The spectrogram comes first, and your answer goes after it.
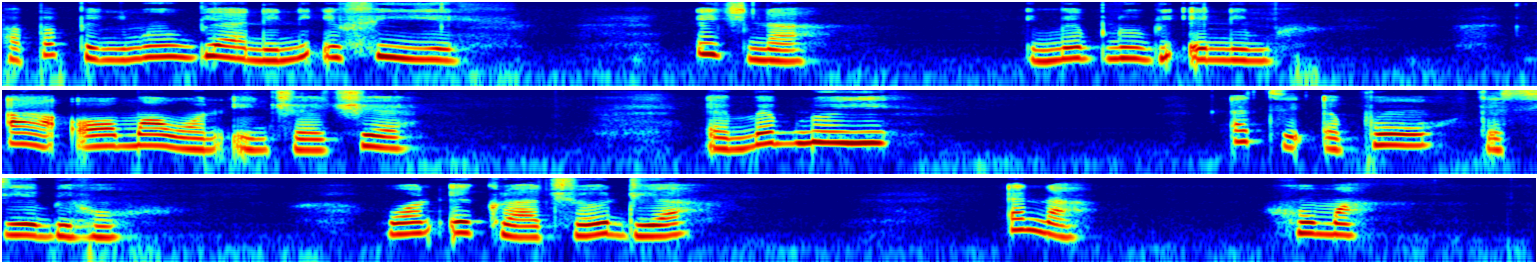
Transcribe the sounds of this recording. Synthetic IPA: pʰa˨pʰa˦pʰe˨ɲĩ˨mʊ̃˦bi˦a˨nɪ̃˨nĩ˦ʔe˦fi˦˨e˨ | e˦d͡ʑi˨nã˨ | m̩˨mẽ˦bnũ˦bi˦ʔæ˦nĩ˦m | a˦ʔɔ˦mã˦wɔ̃˨n̰˨ɲ̩˨t͡ɕʰɾɛ˨t͡ɕʰᶣɪ˦ɛ˨ | ɛ˨mẽ˦bnũ˦ji˦ | ɛ˦tʰɪ˨ɛ˨pʰʊ̃˦n | kʰɛ˨si˦e˦bi˦ɦʊ̃˦ | wɔ̃˦ne˦kʰɾa˨t͡ɕʰɾɔ˦di˨a˦ | ɛ˦nã˨ | hʊ̃˦mã˦

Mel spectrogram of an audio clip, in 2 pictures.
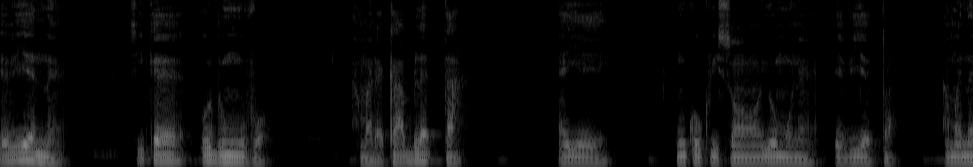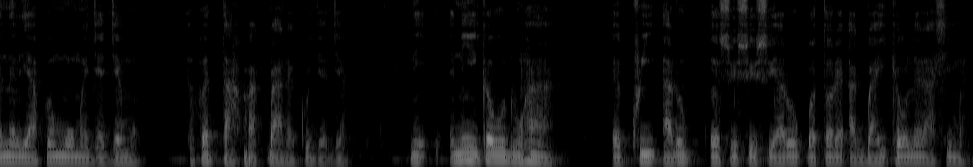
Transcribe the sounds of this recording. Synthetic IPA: ɖe˨vi˦ɛ˦nɛ̃˨ | sḭ˨kɛ˦wo˦ɖu˦ŋũ˦vɔ˨ | a˨mɛ̃˨ɖɛ̰˨ka˦blɛ˦t̪a˦ | e˦jɛ˦ | ŋũ˦ko˦ku˦i˦sɔ̃˦jo˦mõ˨nɛ̃˨ɖe˨vi˦ɛ˦t̪ɔ̃˨ | a˨mɛ̃˨nɛ̃˨nɛ̃˨li˦a˨ɸɛ˦mõ˨mɛ̃˨d͡ʒɛ˨d͡ʒɛ˦mõ˨ | e˦ɸɛ˦t̪a˨ɸa˦k͡pa˦ɖe˨ko˦d͡ʒɛ˨d͡ʒɛ˦ | nĩ˦ji˦kɛ˦wo˦ɖu˦ɦã˦ | e˨ku˦i˦a˨ɖo˦ | e˨su˨e˨su˨e˨su˨i˨a˨ɖe˦wo˦k͡pɔ˦t̪ɔ˦ɖe˨ʔa˨ɡ͡ba˨ji˦kɛ˦wo˦lɛ˦ɖa˨si˦mɛ̃˨

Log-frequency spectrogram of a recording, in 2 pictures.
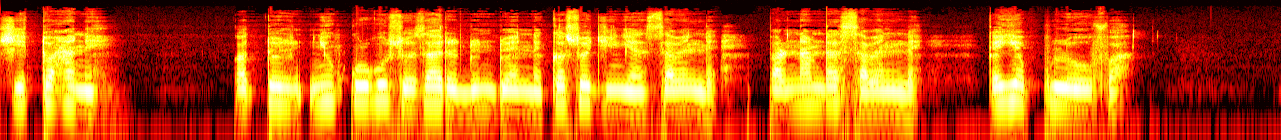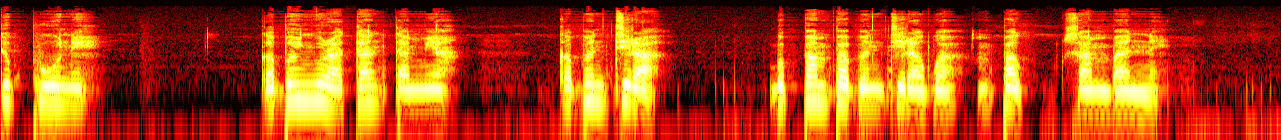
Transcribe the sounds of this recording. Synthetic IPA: ʃi˨tʊ˦ʔa˦nɨ˨ | ka˨to˦ni˦ŋkʊ˦ɾɨ˦ɡʊ˦so˨za˦dɨ˨dʊ˦ndɔ˦nːɨ˨ka˦so˦d͡ʒi˨ɲ˦ɲɛ˨n˨sa˦βɨ˦n˦lɨ˨ | pa˨ɾɨ˨na˦m˦da˦sa˨βɨ˦n˦lɨ˨ | ka˨jɛ˦pu˦loː˦va˨ | tɨ˦puː˦nɨ˦ | ka˨bɨ˦n˦ɲu˦ɾa˨ta˦n˦ta˨mi˦a˦ | ka˨bɨ˦nti˦ɾa˨ | bɨ˦pa˦m˦pa˦bɨ˦nti˦ɾa˨ɡ͡ba˦m̩˦pa˦ | sa˦mba˦nːɨ̰˨

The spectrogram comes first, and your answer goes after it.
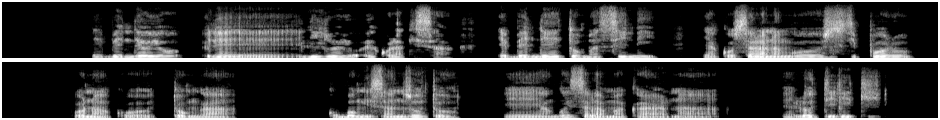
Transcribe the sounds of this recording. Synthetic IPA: e˨be˨nde˦o˦jo˦˨ | li˦li˦o˦jo˨ʔe˦ko˨la˨ki̥˨sa˨ | e˨bɛ˨nde˦to˦ma˨si˦ni˦ | ja˨ko˨sa˦la˨na˨a˨ŋɡo˦si˨po˦lo˦ | po̰˦na̰˨ko̰˨to̰˨ŋɡa̰˨ | ko̰˨bo˨ŋɡi˨sa̰˨nzo˦to˨ | ja˨ŋɡo˦e˦sa̰˦lʔa̰˨ma̰˨kʰa̰˨na̰˨ | lo˦ti˨li˦kʰi̥˨

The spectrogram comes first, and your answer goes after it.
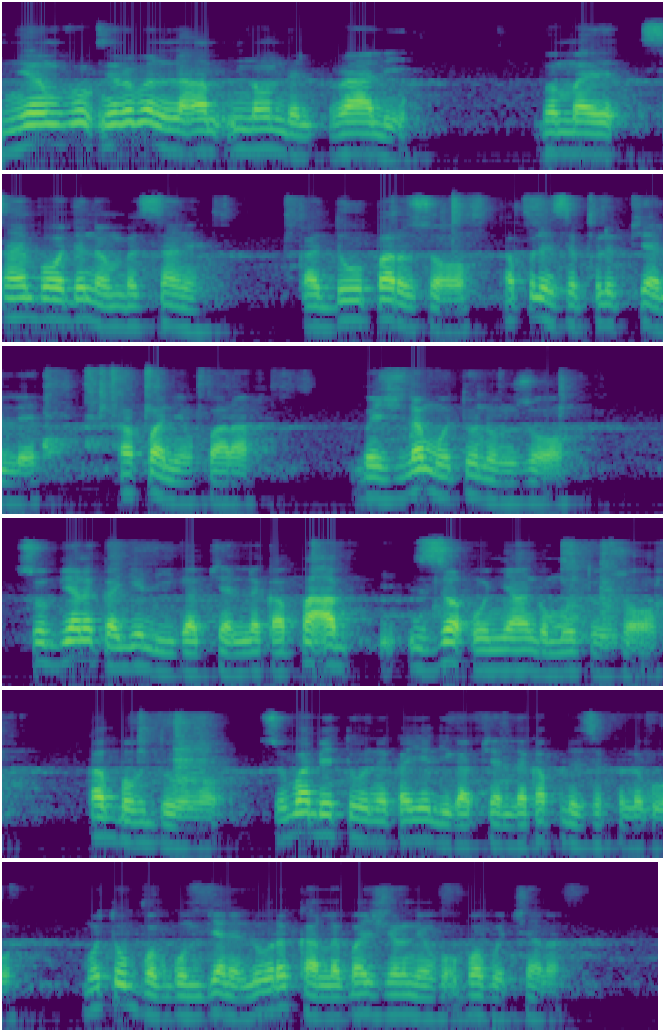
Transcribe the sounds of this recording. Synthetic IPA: nɨ˦ɾɨ˦ba˦n̩˨la˦ʔa˦mn̩˦nɨ˦ŋɨ˨ɾaː˦le˨ | bɛ˨ma˨lsa˦bɔ˦dɨ˦nɨ˨m˦bɨ˦sa˦nɨ˨ | ka˨doː˦pa˦ɾɨ˨zʊ˨ʔʊ˨ka˨pɨ˦lɨ˦˨zɨ˨pɨ˦lɨ˦pi˦ɛ˨lːɨ˨ka˦k͡pa˦nɪ˨k͡pa˨ɾa˨ | bɛ˨ʒi˨la˦mo˨to˦nɨ˨mzʊ̰˨ʔʊ̰˨ | so˦bi˦ɛ˦nɨ˦ka˨jɛ˦liː˨ɡa˨pi˨ɛ˨lːɨ˦ka˨pa̰˦ʔa˦za˦ʔo˨ɲaː˦ŋɡɨ˨mo˦to˨zʊ̰˨ʔʊ̰˨ | ka˦ɡ͡bʊ˦bdoː˨ŋɔ̰˨ | so˨˦ɡ͡ba˦bɛ˦toː˦nɨ˦ka˨jɛ˦liː˨ɡa˨pi˦˨ɛ˨lːɨ˨ka˦pɨ˦lɨ˨zɨ˨pɨ˨lɨ˨ɡʊ˨ | mo˦to˦bɔ˨bɡʊ˨mbɛ˦nɨ˨lo˦ɾɨ˦ka˨ɾɨ˨lɨ˨ɡ͡ba˦ʒɪ˦ɾɨ˦nɨ˨ɱvʊ̰˨ʔʊ̰˨bɔ˦ɡʊ˨t͡ʃɛ˦na̰˨

